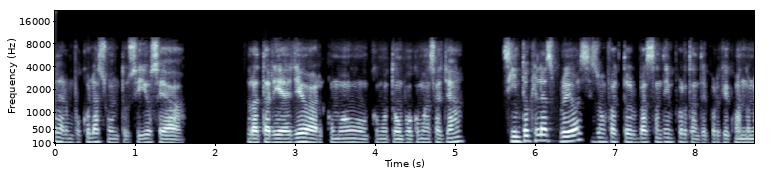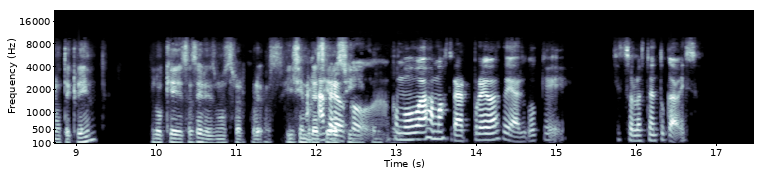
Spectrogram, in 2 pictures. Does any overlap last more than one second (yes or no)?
yes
